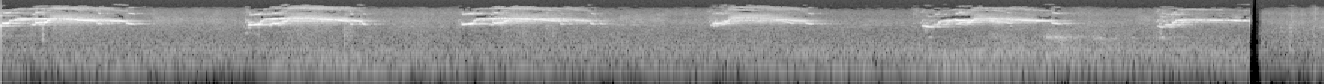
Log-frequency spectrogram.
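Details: Fledged juvenile herring gulls, siblings playing in a garden and investigating things after leaving the nest. Six high, drawn-out whistled calls, each slurring downward, repeat roughly every one and a half seconds.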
